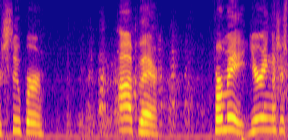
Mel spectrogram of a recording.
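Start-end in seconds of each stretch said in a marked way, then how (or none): 1.8-4.3 laughing through the words; giggling at her own weak English. Real, not acted. Missionary laughing at herself to the church, laughing.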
